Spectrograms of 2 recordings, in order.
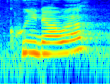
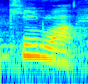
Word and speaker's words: quinoa: called organic quinoa quinoa when you look at how it's spelled it looks like it said quinoa nope it's actually quinoa and it's actually known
